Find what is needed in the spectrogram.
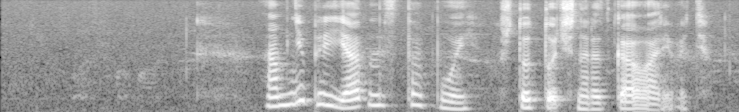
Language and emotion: Russian, positive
